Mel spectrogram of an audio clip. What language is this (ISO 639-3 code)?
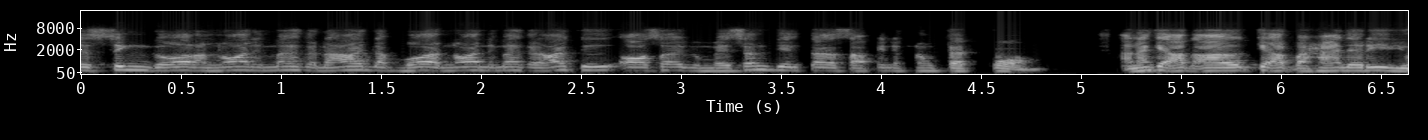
vie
